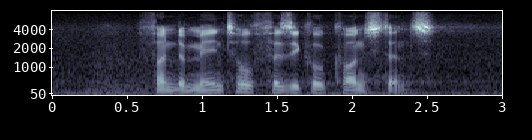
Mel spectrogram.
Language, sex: English, male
